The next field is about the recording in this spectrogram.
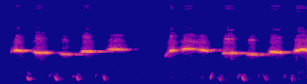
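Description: Someone whistles a bright, bouncy tune on their own, in two short melodic phrases split by a brief pause, clear with no talking.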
